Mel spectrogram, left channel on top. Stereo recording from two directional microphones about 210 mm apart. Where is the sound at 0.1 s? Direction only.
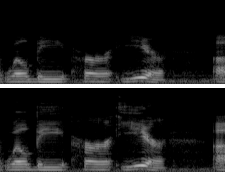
20° right (ahead or behind).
